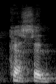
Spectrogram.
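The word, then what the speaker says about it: חסד: Ang pronunciation po niyan sa sa English ay hased. But since Middle Eastern yung mga yung mga Hebrew kessed po merong letter K sa unahan.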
